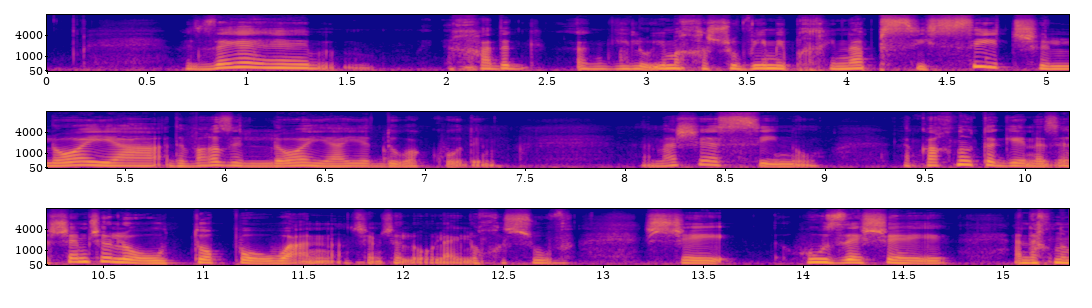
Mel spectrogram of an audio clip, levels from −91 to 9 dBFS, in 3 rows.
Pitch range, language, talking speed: 160-205 Hz, Hebrew, 130 wpm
